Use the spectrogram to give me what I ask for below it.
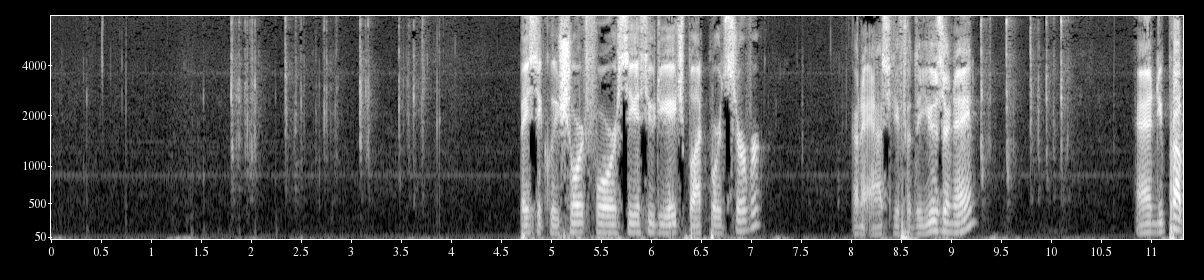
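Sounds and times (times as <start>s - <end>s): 
typing on a computer keyboard: 1.8s - 4.0s, 9.3s - 10.3s
speech: 4.8s - 7.2s, 8.0s - 9.4s, 10.9s - 11.3s.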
